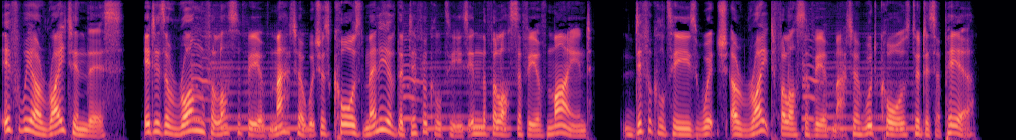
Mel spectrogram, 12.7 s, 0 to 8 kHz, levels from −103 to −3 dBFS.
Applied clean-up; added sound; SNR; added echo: neural mask model RNNoise.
